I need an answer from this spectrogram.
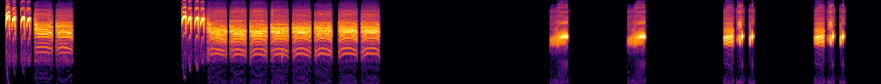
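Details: Frog calls compared as high- and low-arousal: two bursts of rapid, harmonically rich pulsed notes at the start, then four short separate notes spaced about a second apart after a pause, in a quiet setting.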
